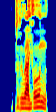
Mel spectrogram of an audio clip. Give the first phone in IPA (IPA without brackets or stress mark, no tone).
p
